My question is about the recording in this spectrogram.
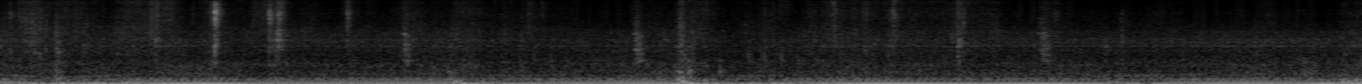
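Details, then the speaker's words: Mazda Miata with rear-end noise, clutch let out aggressively: engine rumble under load with a sharp metallic clang as drive takes up; backlash in the driveline, likely worn differential gear teeth. "oh yeah that big metallic clang some sort of backlash in the system either worn out gear teeth basically leaving play and gives you that clunk there it is"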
